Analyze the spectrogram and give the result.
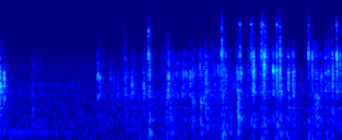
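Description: A full-size RGB-backlit plastic mechanical computer keyboard, with hollow keys on a solid base, is typed and tapped with fingertips. A single click is followed by a brief silence, then a quick, uneven run of sharp, bright, clacky keystrokes that stop almost instantly, with little low-end body.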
